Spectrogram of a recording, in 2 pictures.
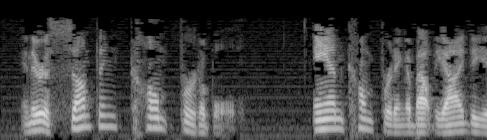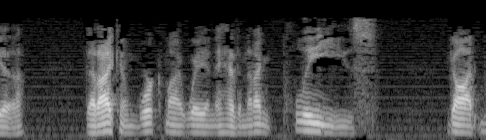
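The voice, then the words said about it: Southern American accent. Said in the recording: “I have a southern accent. It's one of my great prides. I love my southern accent.”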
